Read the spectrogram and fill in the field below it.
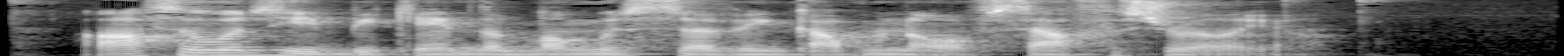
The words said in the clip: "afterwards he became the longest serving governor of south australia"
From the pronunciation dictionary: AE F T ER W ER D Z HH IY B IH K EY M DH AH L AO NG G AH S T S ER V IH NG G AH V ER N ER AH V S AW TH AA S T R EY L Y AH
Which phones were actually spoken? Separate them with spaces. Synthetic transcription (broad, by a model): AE F T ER W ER D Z HH IY B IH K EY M DH AH L AO NG G AH S T S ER V IH NG G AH V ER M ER AH V S AW TH AA S T R EY L Y AH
